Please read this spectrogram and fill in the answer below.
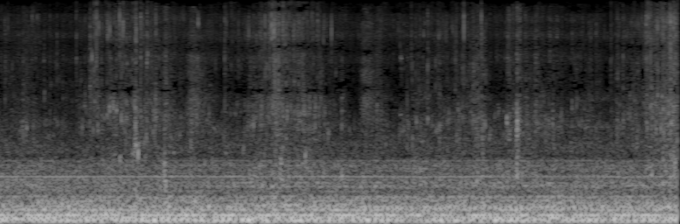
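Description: A steady low engine drone runs throughout, with a few light splashes and knocks.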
